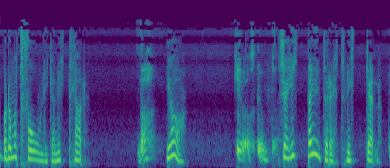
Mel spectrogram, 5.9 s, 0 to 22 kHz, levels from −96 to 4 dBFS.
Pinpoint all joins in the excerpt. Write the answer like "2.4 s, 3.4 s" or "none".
none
